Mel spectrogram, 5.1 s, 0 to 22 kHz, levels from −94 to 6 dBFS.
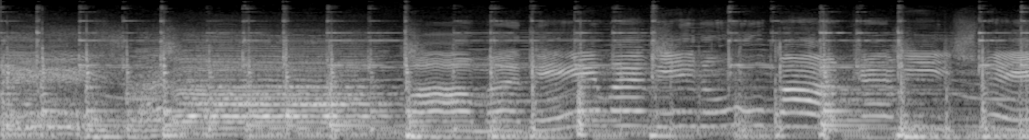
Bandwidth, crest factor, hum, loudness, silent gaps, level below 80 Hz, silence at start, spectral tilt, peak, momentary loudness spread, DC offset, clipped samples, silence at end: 18.5 kHz; 16 dB; none; -17 LUFS; none; -42 dBFS; 0 s; -4.5 dB/octave; -2 dBFS; 5 LU; under 0.1%; under 0.1%; 0 s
